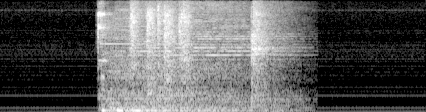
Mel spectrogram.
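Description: A brief rich jingle plays.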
